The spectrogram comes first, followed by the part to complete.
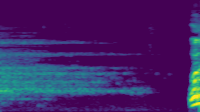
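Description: A man's voice fading away in a slow, smooth decay over about a second and a half, like the echo of a hall or loudspeaker tail after his last recited word. Dead silence follows, and his voice comes back in loudly near the end.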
